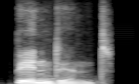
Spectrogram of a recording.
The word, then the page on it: pendent: Indian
